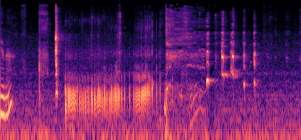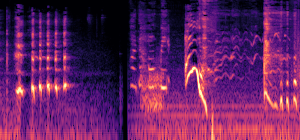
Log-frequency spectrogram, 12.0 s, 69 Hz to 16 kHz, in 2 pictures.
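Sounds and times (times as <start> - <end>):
adult laughing in rapid bursts: 10.1 - 12.0.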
